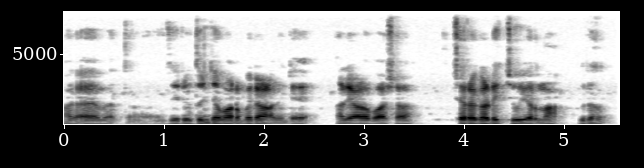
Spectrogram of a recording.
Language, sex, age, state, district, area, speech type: Malayalam, male, 30-45, Kerala, Malappuram, rural, spontaneous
